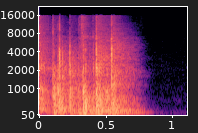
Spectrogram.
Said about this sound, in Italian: ecco mi si è anche, mi è caduto tutto qua, scusate, è caduto il telefono, lo rimettiamo qua. Eh, è il, è, il tamburo, è il lupo, e ha fatto cadere tutto qua.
